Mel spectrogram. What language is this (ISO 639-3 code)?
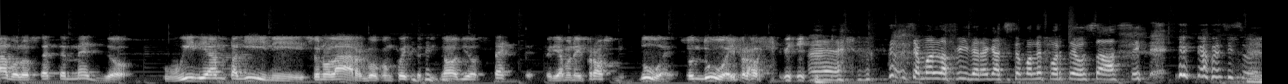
ita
